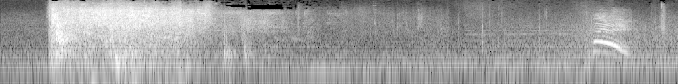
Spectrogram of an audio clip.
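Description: A man is thrown through a window, which shatters in one loud, sudden crash of breaking glass lasting over a second, followed by scattered tinkling debris and muffled movement, then a short shout rings out near the end.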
